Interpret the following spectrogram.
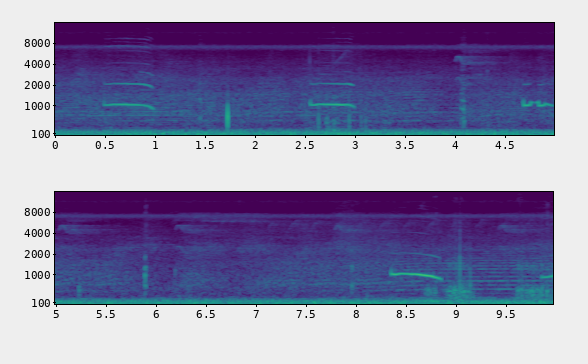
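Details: Baby monkey Briar crying for milk: a series of clear, tonal wails that waver then fall at the end, five or so spread across the stretch, over a steady low rumble of background noise.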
